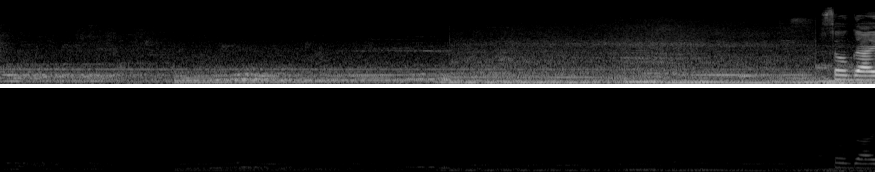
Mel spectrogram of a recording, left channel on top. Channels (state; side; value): quieter; right; 36.5 dB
